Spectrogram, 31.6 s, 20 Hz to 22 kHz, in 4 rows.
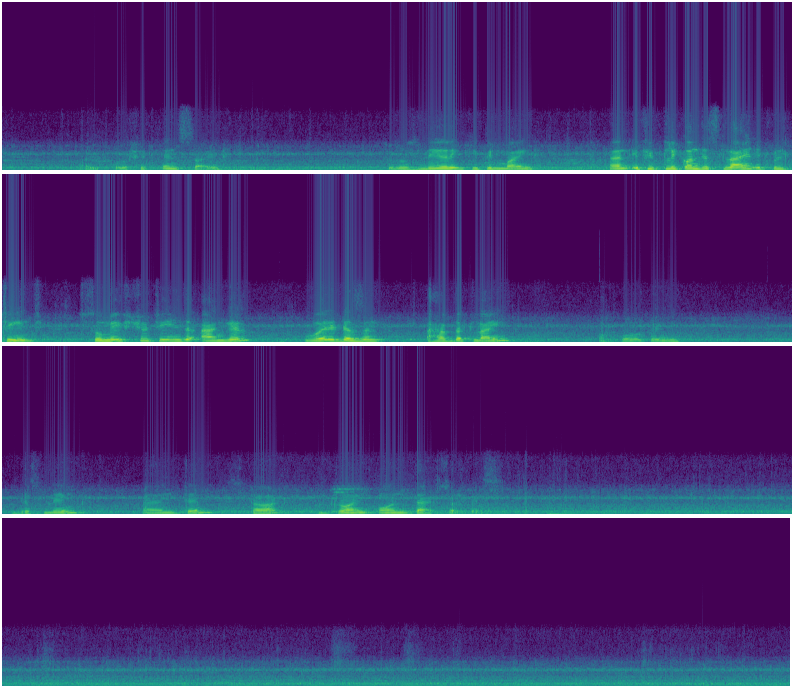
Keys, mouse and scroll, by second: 1.4 click, 4.3 right click, 4.9 click, 6.9 right click, 13.9 ctrl+z, 20.4 click, 24.5 shift+click, 25.5 click, 30.4 click.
